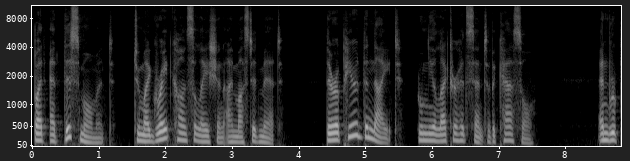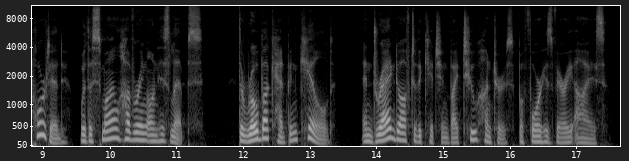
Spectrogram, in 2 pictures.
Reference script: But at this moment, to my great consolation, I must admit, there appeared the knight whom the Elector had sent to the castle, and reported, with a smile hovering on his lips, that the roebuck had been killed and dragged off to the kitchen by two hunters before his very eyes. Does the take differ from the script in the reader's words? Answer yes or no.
yes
